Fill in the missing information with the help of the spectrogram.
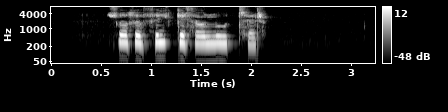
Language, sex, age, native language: Icelandic, male, 7, Icelandic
